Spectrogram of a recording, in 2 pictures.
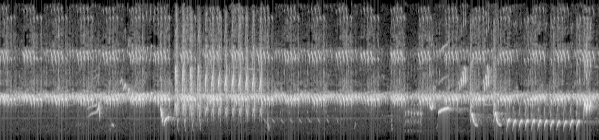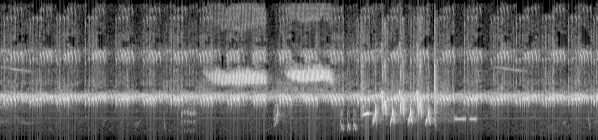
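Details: Nightingale singing a varied run of phrases: buzzy rapid trills, sharp rising whistles, short chirps and clipped notes, delivered in separate bursts over a steady, high-pitched cricket chorus that never stops.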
